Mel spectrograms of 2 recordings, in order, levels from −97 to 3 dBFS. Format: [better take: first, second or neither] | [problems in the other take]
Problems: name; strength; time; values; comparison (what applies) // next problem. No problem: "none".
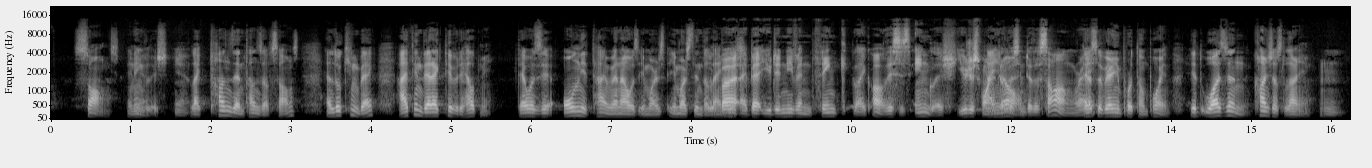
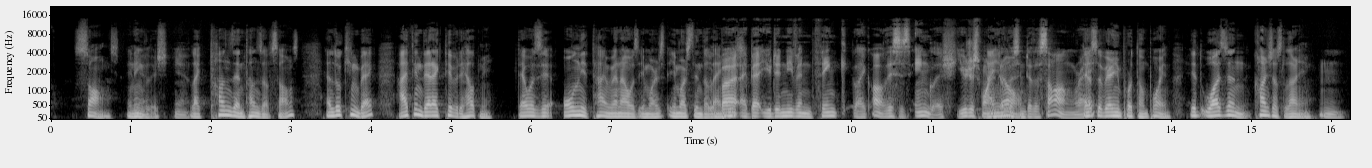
second | thin; very; fading below 350 Hz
